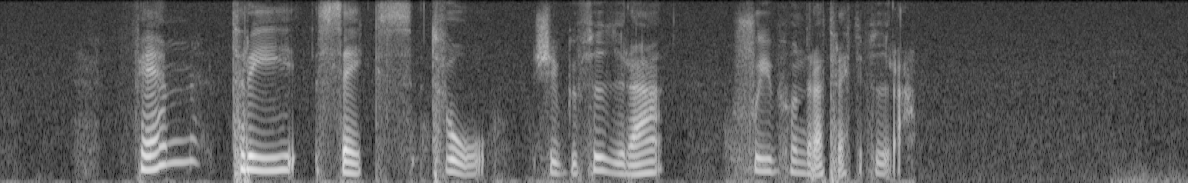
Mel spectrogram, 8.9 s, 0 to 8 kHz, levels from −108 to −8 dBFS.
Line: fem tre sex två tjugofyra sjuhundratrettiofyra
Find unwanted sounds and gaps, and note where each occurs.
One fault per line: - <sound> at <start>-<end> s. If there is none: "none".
none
